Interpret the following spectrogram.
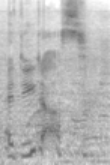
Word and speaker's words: Adidas: Adidas? Yeah, that's how you say it. German.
